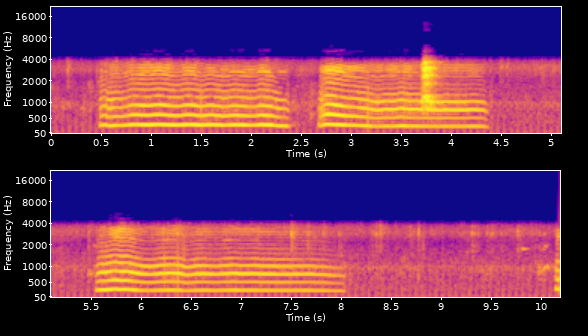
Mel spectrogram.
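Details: Month-old Staffordshire Bull Terrier puppies, two males and three females of English line, whining in three long, steady, slightly falling drawn-out cries of about two seconds each, with a brief click between them.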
